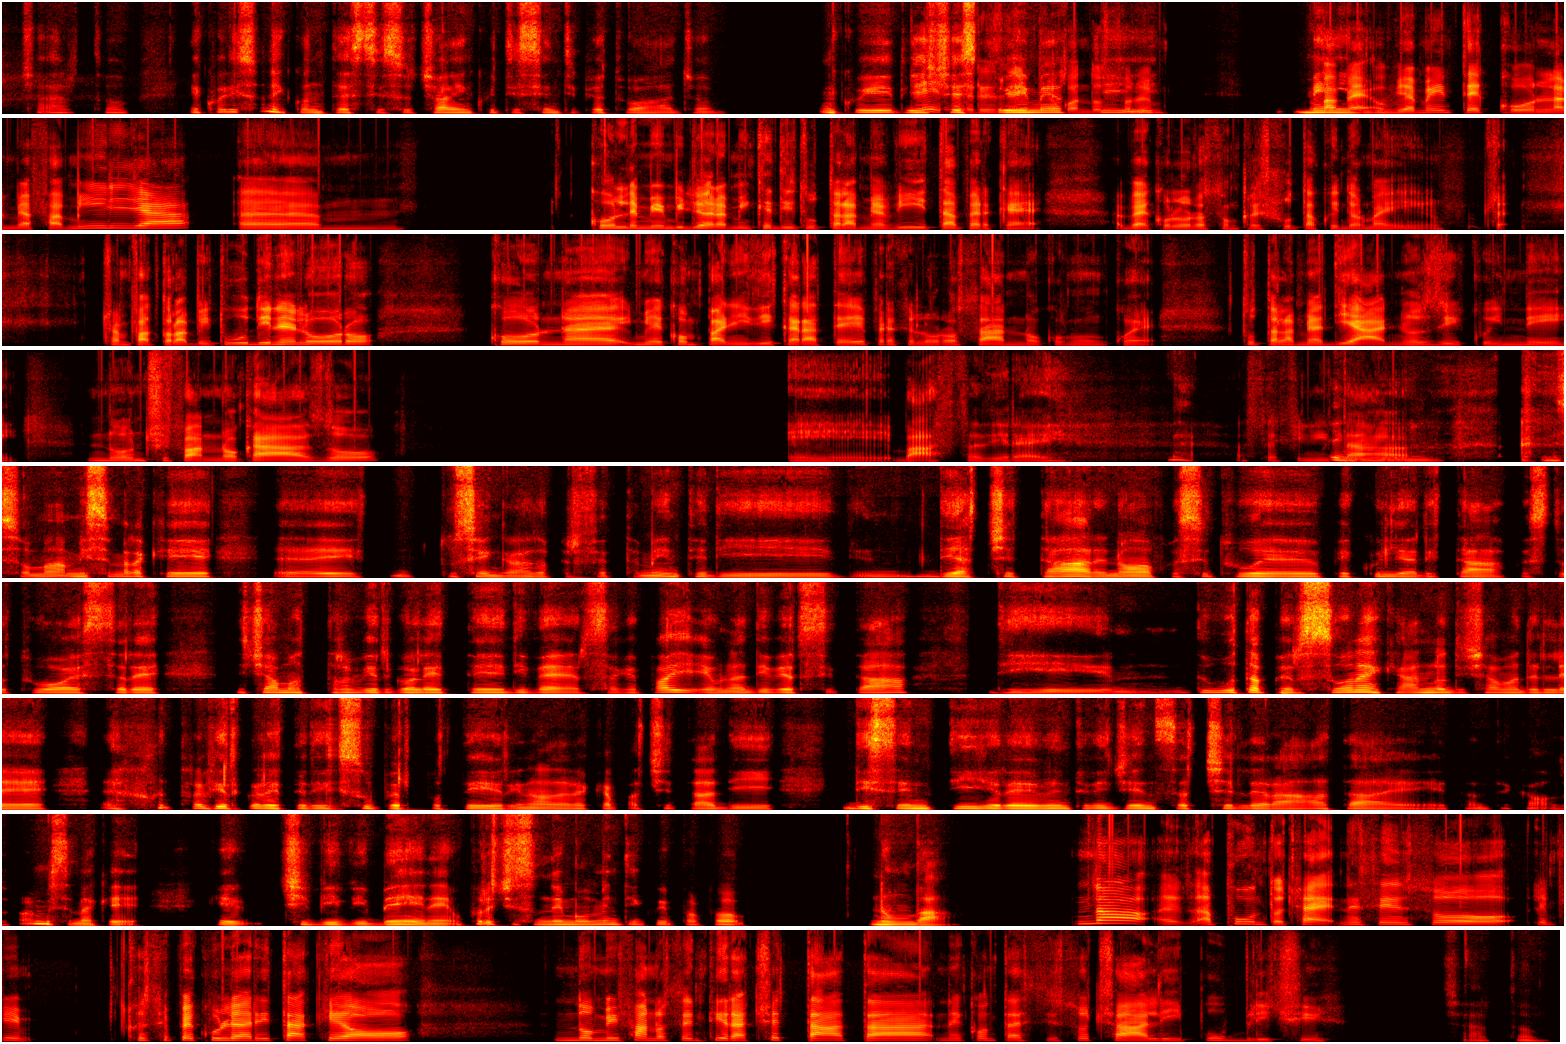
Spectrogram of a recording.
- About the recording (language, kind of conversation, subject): Italian, advice, Come posso accettare le mie peculiarità senza sentirmi giudicato?
- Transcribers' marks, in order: distorted speech; "cioè" said as "ceh"; static; cough; chuckle; "proprio" said as "propo"; "cioè" said as "ceh"; tapping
